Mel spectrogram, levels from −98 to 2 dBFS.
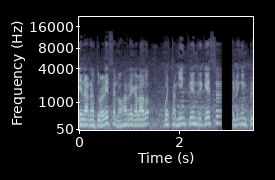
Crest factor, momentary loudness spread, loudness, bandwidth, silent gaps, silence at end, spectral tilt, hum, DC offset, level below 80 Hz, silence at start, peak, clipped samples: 16 dB; 8 LU; -25 LUFS; 13.5 kHz; 2.91-3.05 s; 0 s; -6 dB/octave; none; under 0.1%; -54 dBFS; 0 s; -8 dBFS; under 0.1%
